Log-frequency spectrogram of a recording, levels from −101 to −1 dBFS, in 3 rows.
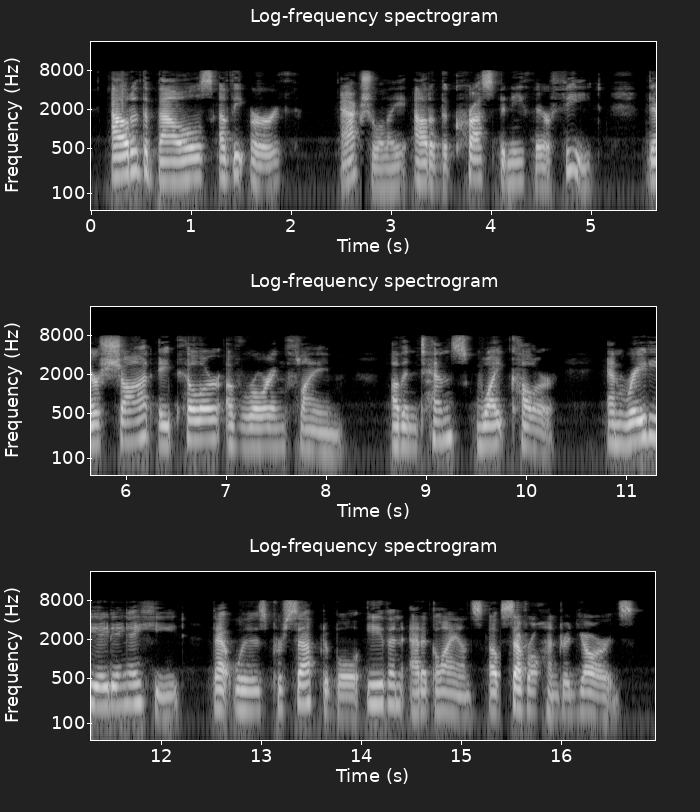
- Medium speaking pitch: Yes, medium, 160 Hz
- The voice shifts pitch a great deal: No, average, 4.2 semitones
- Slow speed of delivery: No, average, 145 wpm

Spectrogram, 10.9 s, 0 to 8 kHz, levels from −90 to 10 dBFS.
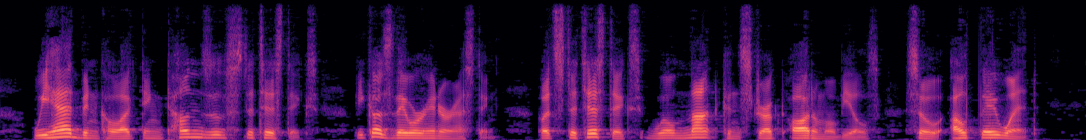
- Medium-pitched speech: Yes, medium, 145 Hz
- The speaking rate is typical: No, slow, 115 wpm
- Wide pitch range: No, average, 4.3 semitones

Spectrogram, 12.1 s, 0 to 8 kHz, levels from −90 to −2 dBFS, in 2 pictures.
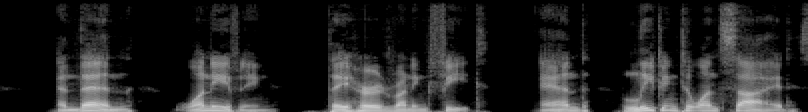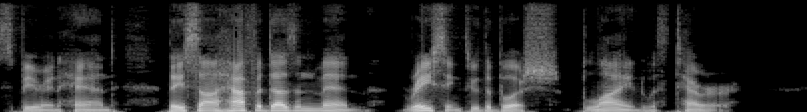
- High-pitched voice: No, low, 105 Hz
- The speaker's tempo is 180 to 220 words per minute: No, average, 145 wpm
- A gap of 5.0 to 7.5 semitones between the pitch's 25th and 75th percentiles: Yes, wide, 5.6 semitones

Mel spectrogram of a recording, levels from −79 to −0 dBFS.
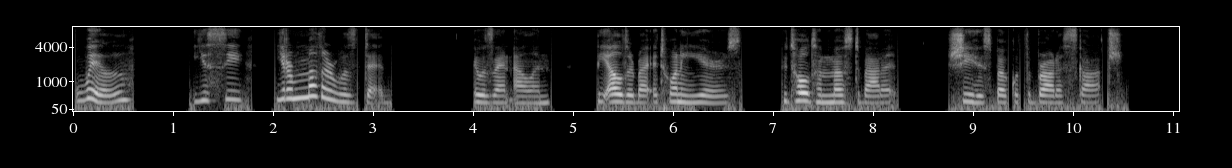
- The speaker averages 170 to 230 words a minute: No, average, 155 wpm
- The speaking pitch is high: Yes, high, 220 Hz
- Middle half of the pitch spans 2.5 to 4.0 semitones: Yes, average, 3.6 semitones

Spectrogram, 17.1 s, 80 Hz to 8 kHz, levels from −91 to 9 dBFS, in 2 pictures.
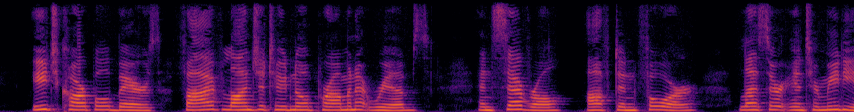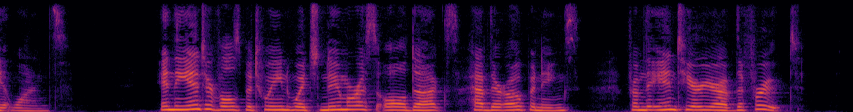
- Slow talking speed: Yes, slow, 110 wpm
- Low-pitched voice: No, high, 235 Hz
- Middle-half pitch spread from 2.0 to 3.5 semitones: Yes, narrow, 2.4 semitones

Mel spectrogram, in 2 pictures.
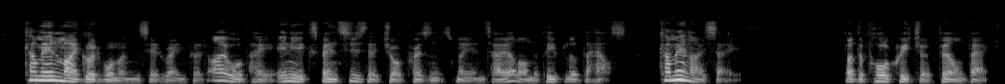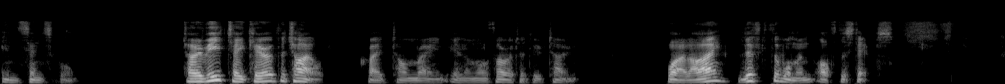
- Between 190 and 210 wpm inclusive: No, average, 160 wpm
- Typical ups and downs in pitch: No, wide, 7.2 semitones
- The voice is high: No, low, 120 Hz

